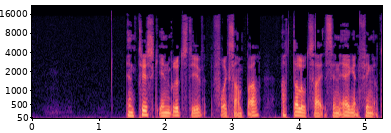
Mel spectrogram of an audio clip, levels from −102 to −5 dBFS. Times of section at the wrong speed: none

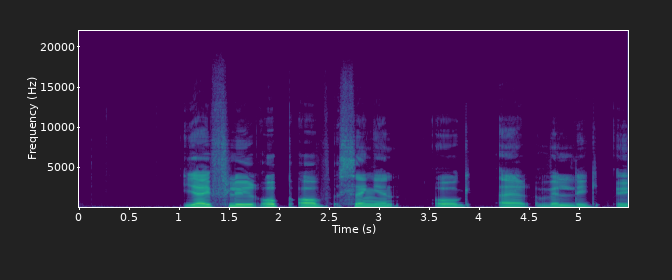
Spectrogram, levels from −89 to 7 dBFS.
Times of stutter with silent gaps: none

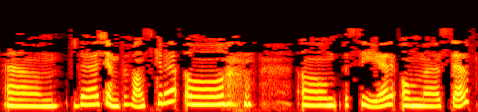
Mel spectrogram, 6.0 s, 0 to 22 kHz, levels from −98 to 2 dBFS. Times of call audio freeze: none

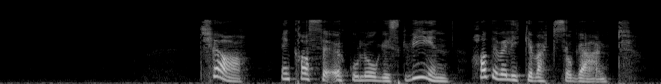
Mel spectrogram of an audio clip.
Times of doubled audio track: none

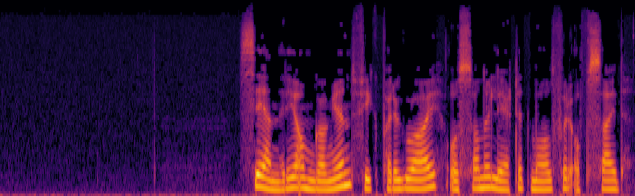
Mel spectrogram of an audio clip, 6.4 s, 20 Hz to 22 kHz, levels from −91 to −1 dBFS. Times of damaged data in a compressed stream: none

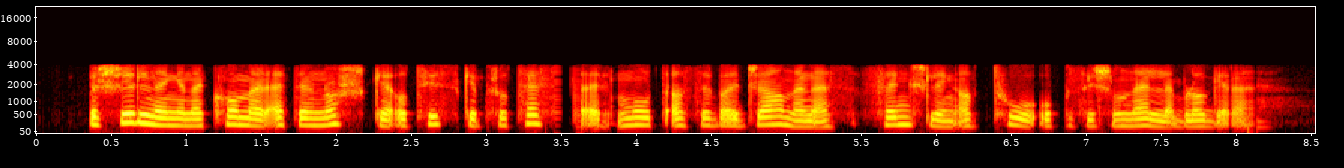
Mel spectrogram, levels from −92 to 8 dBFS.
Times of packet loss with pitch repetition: 3.39-3.63, 8.07-8.13

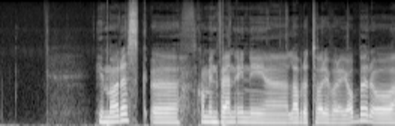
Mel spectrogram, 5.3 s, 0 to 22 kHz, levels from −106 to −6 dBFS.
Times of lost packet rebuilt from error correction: none

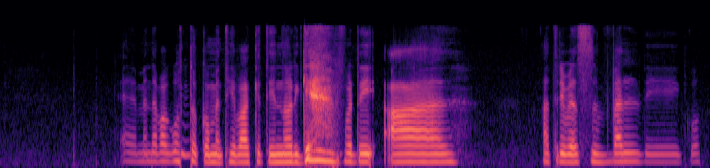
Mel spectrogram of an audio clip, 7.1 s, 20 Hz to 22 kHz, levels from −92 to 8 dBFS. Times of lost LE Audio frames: 3.37

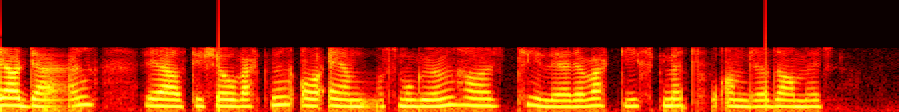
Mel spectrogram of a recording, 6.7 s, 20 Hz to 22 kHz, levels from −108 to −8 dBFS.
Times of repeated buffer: 1.63, 5.72

